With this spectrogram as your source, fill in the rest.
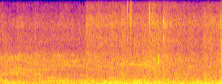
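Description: Old-breed Giribaj pigeons on a farm give soft, low cooing, faint and close, amid a dull background hum.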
